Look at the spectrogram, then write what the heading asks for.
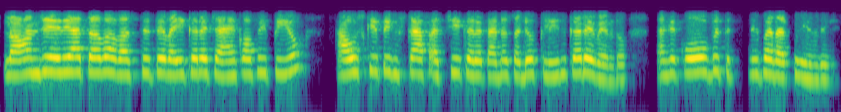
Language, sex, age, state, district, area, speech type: Sindhi, female, 30-45, Gujarat, Kutch, urban, conversation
